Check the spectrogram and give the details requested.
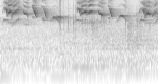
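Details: Indian robin singing, a small black and white bird that perches on branches or wires near human dwellings; sweet high chirping phrases repeated in quick succession with a few sharp clicks between.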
